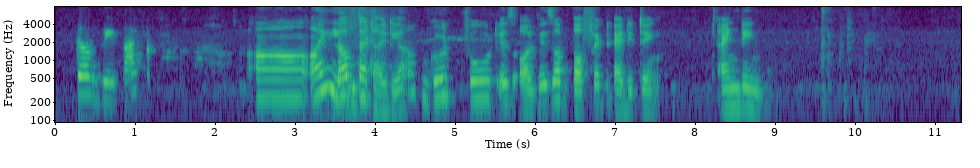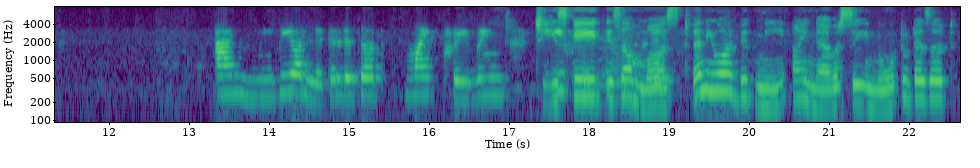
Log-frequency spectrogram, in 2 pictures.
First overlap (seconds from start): 17.4 s

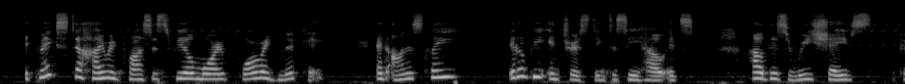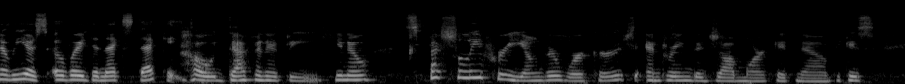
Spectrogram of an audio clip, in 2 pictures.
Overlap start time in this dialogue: none

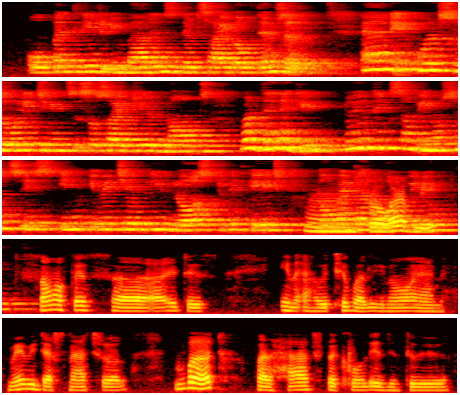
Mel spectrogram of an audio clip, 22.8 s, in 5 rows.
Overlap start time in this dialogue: 12.1 s

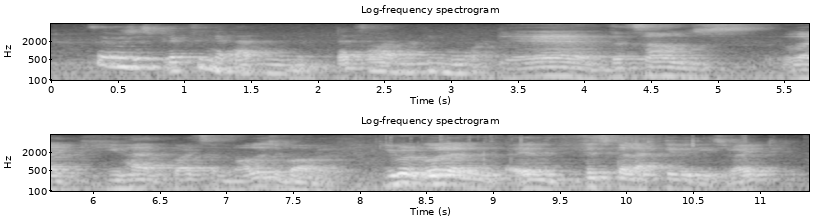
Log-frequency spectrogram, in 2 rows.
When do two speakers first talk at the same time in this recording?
none

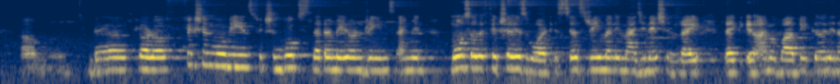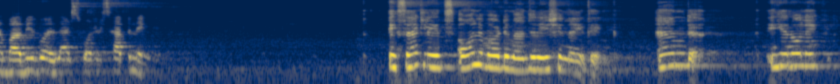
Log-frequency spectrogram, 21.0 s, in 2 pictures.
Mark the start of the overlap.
none

